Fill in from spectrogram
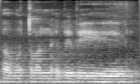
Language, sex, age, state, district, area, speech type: Odia, male, 30-45, Odisha, Koraput, urban, spontaneous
